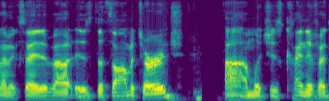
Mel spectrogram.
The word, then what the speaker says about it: Thaumaturge: and I don't know a lot about the Thaumaturge. Is that how you say it? Thaumaturge.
